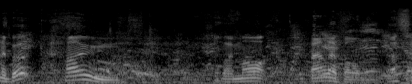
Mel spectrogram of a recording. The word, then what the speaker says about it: Ballabon: So if you're interested in that kind of book, Home by Mark Ballabon. That's right. That's You actually pronounced it correctly.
